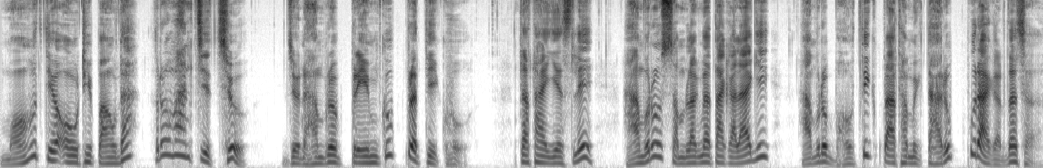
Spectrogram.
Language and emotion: Nepali, happy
